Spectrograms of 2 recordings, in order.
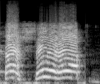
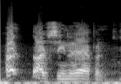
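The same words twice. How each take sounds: First: Laughing as you repeat it. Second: Said in the usual way. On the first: Real, not acted. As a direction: say it again through laughter, higher and louder.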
